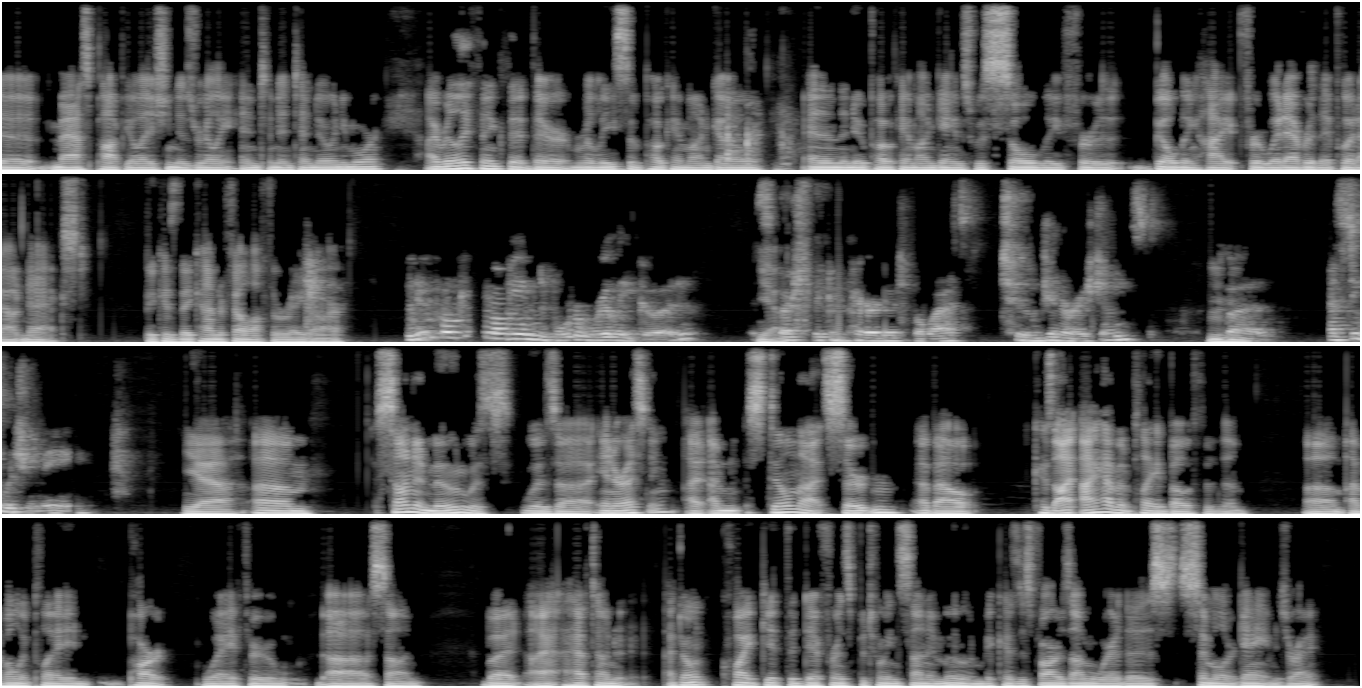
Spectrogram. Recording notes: I apologise for the horrible audio quality in this episode, we were running out of time to fix the issues, so we fixed what we could.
